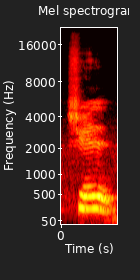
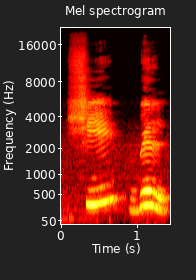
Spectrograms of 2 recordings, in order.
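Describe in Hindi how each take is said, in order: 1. दोनों शब्द मिलकर एक छोटा अक्षर बन जाते हैं। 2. दोनों शब्द पूरे बोले जाते हैं।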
